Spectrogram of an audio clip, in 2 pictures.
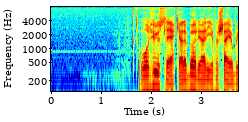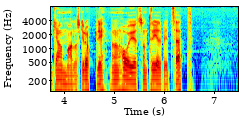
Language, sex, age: Swedish, male, 43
